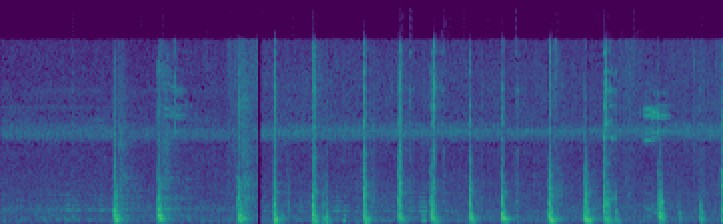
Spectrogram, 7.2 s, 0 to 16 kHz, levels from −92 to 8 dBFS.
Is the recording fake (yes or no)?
no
